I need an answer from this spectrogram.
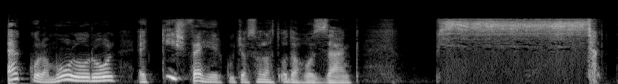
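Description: A man reading a children's storybook aloud in an expressive, animated way. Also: mid-range voice, husky, no room sound.

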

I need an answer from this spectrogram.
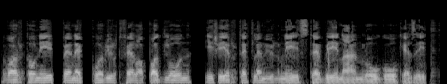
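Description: A man reading a crime novel aloud as an audiobook narrator, in a calm, even storytelling manner, lightly acting out the dialogue. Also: sits low, no room sound.

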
